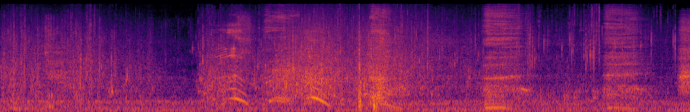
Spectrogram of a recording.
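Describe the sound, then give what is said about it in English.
Splashing water as a video game character swims toward a platform: continuous churning and sloshing with a few louder surges. “I'm normal size now as I swim for the platform.”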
